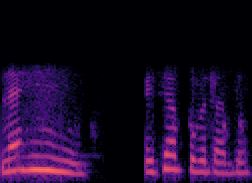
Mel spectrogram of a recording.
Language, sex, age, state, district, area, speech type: Hindi, female, 18-30, Bihar, Muzaffarpur, rural, conversation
